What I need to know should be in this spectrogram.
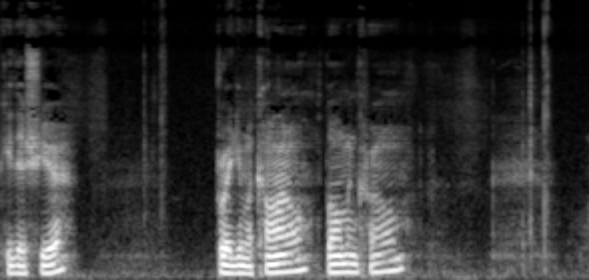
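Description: Stiff trading cards slide and flick softly against each other in a hand.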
